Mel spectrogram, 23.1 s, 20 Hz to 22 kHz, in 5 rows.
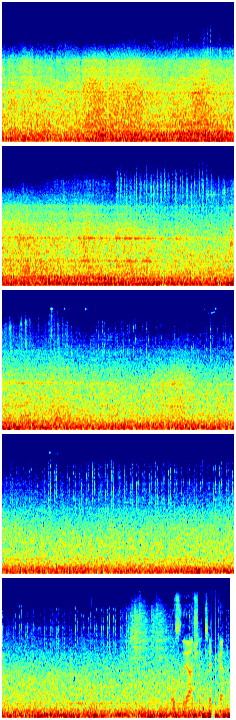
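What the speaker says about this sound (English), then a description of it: "We do have Speedbird heading back to London Heathrow, now rolling down" A British Airways jet rolls for takeoff on runway 25 right at Los Angeles LAX, a steady broad engine roar holding loud and close throughout, with voices talking over it.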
